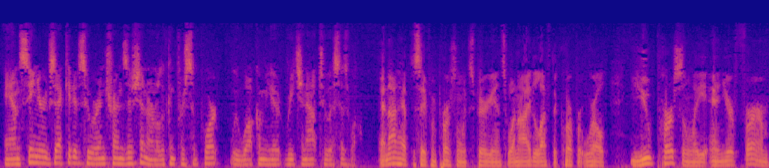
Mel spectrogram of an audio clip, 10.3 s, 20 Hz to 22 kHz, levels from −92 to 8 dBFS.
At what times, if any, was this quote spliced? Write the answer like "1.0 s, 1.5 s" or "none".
none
